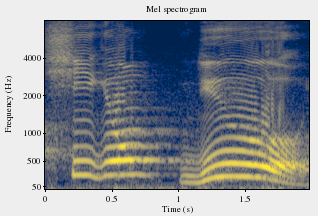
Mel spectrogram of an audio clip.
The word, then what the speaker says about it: 식용유: 발음하세요. 식용유.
